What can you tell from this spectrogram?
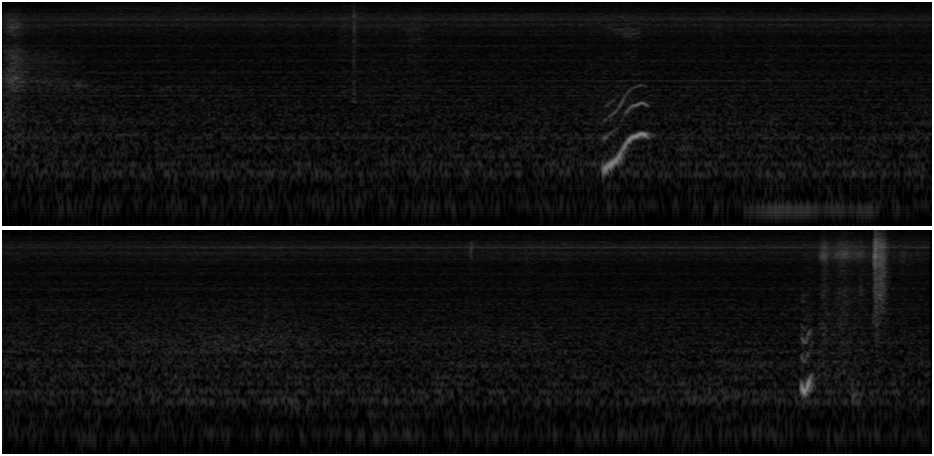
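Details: Pet cat named Mischief giving two short meows in a quiet room: a rising, whistle-like call about six seconds in, then a brief second call near the end, with long silent stretches between.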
